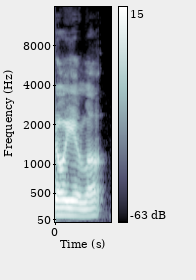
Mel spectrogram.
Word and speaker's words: Oyelowo: Yeah, I can't remember how to pronounce. Is it Ken Oyelowo, the guy who played Martin Luther King in Selma? David Oyelowo.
